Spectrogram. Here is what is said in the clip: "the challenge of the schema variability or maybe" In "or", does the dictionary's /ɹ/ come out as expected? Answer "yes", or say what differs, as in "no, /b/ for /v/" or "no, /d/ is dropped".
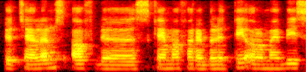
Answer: no, /l/ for /ɹ/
